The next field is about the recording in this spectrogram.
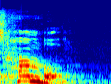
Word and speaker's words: humble: Some people don't like to pronounce the H and say it's a fear that is humble, but we don't talk that way around here, do we?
